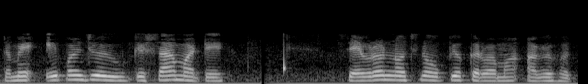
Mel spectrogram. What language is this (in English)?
Gujarati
